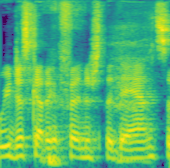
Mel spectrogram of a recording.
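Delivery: plain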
